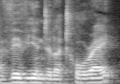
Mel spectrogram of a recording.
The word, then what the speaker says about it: De La Torre: title officers, and today we are joined by Vivian De La Torre. Pronounced that right?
